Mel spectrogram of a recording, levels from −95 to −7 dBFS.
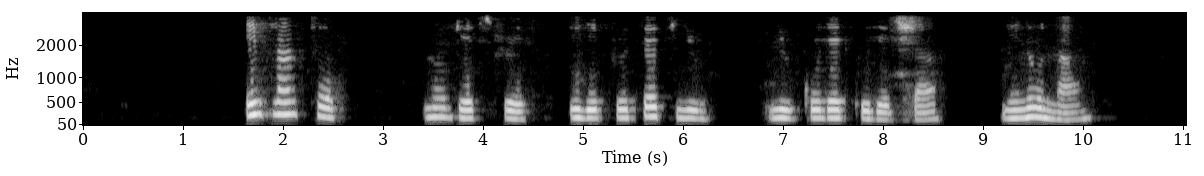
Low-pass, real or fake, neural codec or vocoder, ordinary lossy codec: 3.6 kHz; real; none; AAC, 24 kbps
